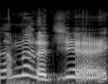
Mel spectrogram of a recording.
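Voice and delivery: shrill, high, loud weaselly squeak. Joking with friends about The Mummy, answering in a Benny voice. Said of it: "Why do you sound like that".

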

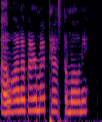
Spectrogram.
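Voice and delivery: very high, squeaky puppet dummy voice. Mocking a kid repeating the mom's whispered testimony, Jeff Dunham puppet voice. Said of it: "Jeff Dunham puppet".

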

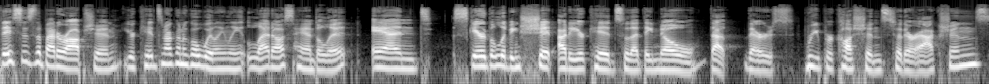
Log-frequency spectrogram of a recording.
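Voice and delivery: ordinary talk

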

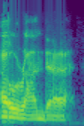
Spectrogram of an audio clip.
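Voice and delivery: put-on Valley Girl voice. Complaining about how Nia talks on Raw: Nia Valley Girl voice. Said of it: "Valley Girl".

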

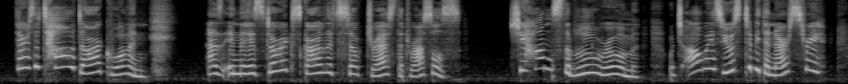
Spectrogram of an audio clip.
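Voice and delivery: put-on Irish accent. Reading out Mildred Darby's words from an article: slightly higher pitched Irish accent. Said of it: "slightly higher pitched Irish accent".

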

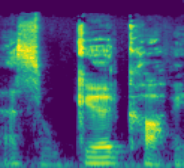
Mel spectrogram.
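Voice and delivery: whispered, hushed, breathy commercial announcer voice. On a retake after being asked to sound better, commercial voice. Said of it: "Can you sound a little bit more better?".

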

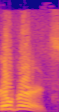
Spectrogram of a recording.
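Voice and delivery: yelling out, high and loud.

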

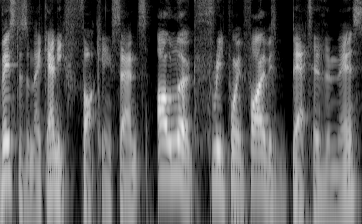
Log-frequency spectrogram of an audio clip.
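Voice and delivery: ordinary delivery

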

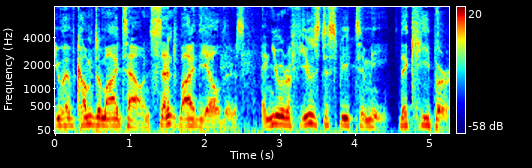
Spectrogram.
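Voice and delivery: in-character orc voice. Game narrator voicing the orc keeper confronting the players, in an orc keeper voice. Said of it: "He's an orc. / And he comes over to you and he grabs you by Morty's robe that you're wearing. / the keeper".

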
